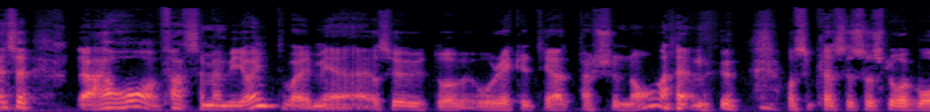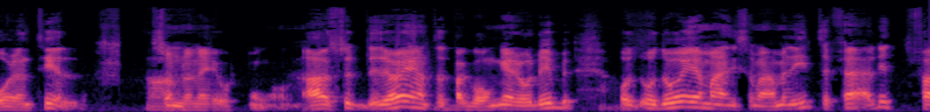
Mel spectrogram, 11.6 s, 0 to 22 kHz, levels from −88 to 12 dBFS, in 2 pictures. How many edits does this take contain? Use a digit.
0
